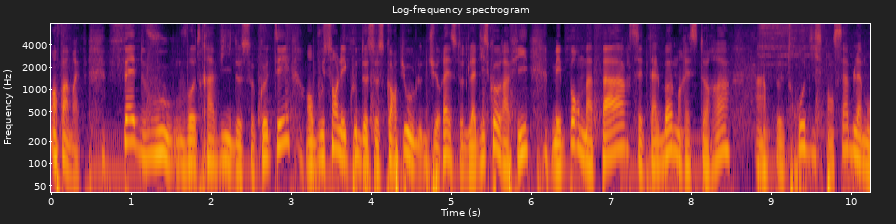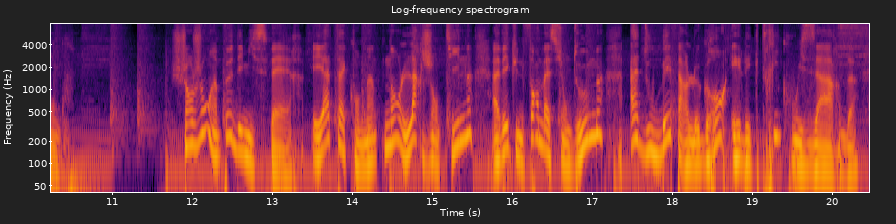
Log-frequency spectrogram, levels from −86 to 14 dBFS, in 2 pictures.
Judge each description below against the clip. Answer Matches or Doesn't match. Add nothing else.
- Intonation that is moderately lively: Doesn't match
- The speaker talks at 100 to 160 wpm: Matches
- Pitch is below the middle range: Matches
